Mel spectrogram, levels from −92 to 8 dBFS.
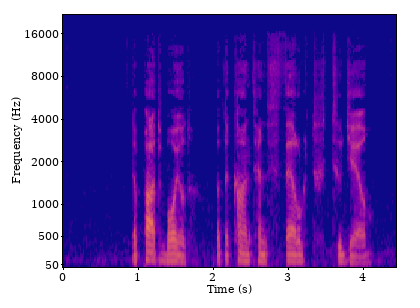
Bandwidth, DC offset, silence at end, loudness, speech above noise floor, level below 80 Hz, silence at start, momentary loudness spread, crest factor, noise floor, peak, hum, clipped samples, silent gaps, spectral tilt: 16.5 kHz; under 0.1%; 0.35 s; -37 LUFS; 38 dB; -68 dBFS; 0.95 s; 16 LU; 24 dB; -75 dBFS; -14 dBFS; none; under 0.1%; none; -5 dB/octave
